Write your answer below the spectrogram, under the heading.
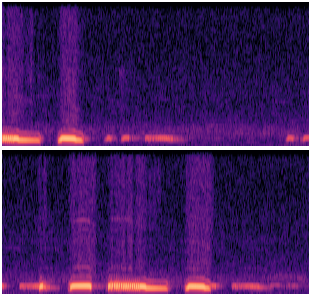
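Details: Morning lure calls of a caged decoy spotted dove meant to draw a flock: two repeated cooing phrases of short hooked notes around one long rolling coo, with quiet murmured notes between them.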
